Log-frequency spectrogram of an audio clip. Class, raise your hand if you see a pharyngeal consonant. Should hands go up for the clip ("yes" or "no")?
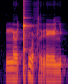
yes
